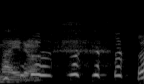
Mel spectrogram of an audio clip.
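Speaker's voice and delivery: drawn-out high mock greeting; teasing sing-song greeting. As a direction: greet him in a slow, high teasing croon. Teasing greeting to stoic character.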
